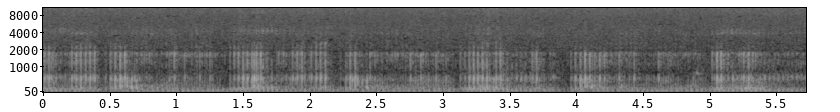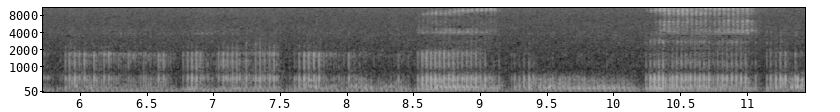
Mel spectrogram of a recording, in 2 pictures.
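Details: Cat dozing and dreaming purrs in a soft, grainy low rumble pulsing about 35 times a minute, then two stronger, hissing breaths near the end.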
